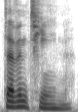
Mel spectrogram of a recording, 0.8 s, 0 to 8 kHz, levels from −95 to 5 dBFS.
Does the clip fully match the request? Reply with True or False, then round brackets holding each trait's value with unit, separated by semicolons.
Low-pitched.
True (125 Hz)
